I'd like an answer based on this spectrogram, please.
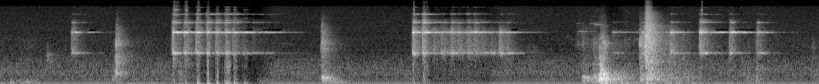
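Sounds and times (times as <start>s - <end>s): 
doorbell ringing: 0.7s - 1.1s, 1.7s - 3.1s, 4.1s - 8.0s.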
